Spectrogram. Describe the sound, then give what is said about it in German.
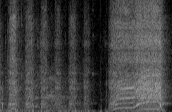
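A cordless screwdriver motor whirs in a quick series of short bursts, then runs steadily for under a second, its whine rising in pitch before holding level and cutting off. “Ein Akkuschrauber.”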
